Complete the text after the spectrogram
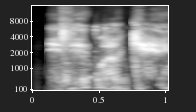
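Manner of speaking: soft whisper through sobs and tears. Voicing a character still crying after he walks away: whispering through crying. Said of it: "through the qui-, cry, she whispers".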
